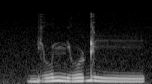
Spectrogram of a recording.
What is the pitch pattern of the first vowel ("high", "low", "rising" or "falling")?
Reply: rising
